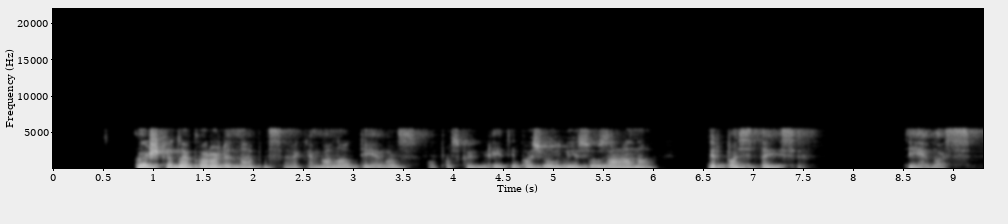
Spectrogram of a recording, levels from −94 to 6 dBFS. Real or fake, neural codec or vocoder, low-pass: real; none; 5.4 kHz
